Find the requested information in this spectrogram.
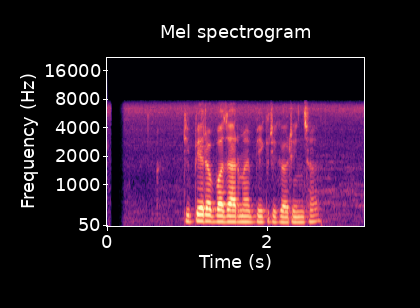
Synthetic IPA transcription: ʈipeɾʌbʌd͡zarmabikriɡʌɾint͡sʰʌ

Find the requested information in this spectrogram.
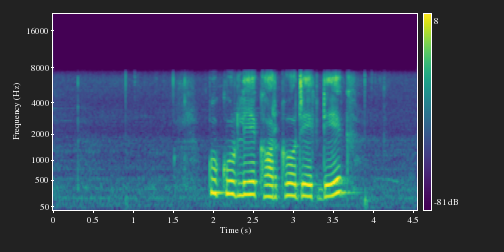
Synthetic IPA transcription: kukurleɡʱʌrkoɖekʰɖekʰ

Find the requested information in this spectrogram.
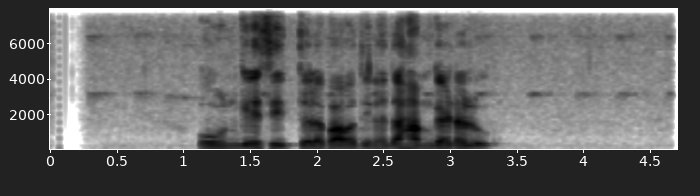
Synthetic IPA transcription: ounɡesit̪ːələpaʋət̪̬inəd̪aɦamɡæʈəlu

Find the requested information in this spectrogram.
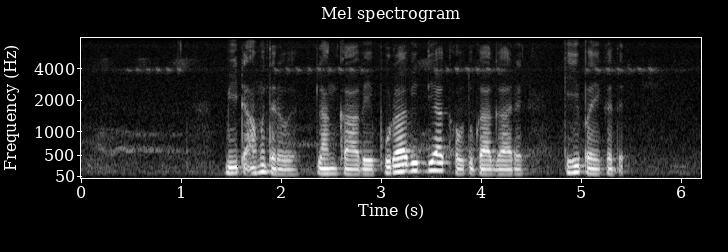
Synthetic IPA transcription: miːʈəamət̪əɾəʋəlaŋkaːʋeːpuɾaːʋid̪jaːkʰawt̪uɡaːɡaːɾə | ɡ̥iɦipəjekəd̪ə

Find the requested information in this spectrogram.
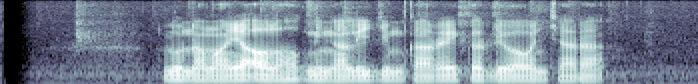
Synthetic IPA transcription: lunamajaɔlɔɦɔk̚niŋalid͡ʒimkaɾɛjkərdiwawaɲt͡ʃaɾa

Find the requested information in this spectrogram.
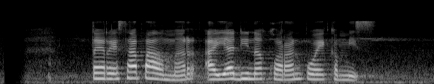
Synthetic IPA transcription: t̪ɛɾɛsapalmərʔajadinakoɾanpɔɛkəmɪs

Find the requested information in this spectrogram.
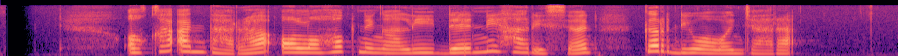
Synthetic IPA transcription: ʔɔkaʔant̪aɾaʔɔlɔɦɔk̚niŋalidɛnihaɾisan | kɨrdiwawaɲt͡ʃaɾa̰

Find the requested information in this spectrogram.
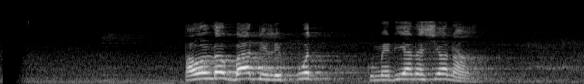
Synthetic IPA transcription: pauldɔbadiliput̪̚ | kumɛdianasional

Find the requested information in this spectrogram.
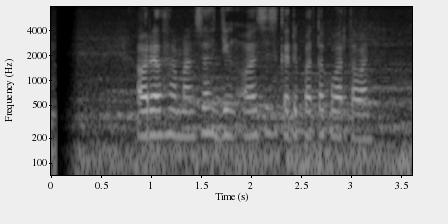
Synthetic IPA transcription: ʔaɾɛlɦamaŋsahd͡ʒɨŋo̰asiskardipɔt̪ɔkəwart̪awan

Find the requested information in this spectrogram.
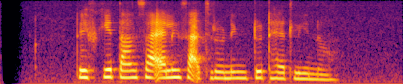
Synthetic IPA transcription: rifkit̪ansaelɪŋsa̰ʔd̥ʒ̥ɾonɪŋɖ̥ṳd̪hɛt̪linɔ

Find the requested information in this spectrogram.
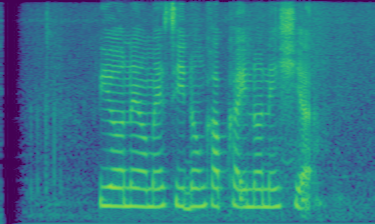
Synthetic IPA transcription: liɔnɛlmɛsidɔŋkap̚kaindonesia̰

